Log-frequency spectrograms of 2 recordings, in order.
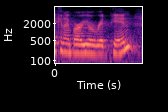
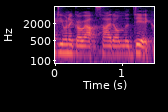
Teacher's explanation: So I think, you know, our E's sound like I's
